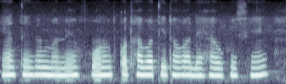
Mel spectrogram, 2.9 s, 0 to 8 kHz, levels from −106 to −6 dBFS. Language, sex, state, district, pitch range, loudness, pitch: Assamese, female, Assam, Kamrup Metropolitan, 220-235 Hz, -17 LUFS, 230 Hz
